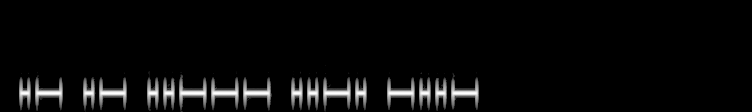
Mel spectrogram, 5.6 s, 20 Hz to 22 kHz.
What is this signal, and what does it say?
Morse code, heard as a keyed tone, about 20 wpm, 700 Hz. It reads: AA2FX
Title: USA Call Signs - 5 Characters - 20wpm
